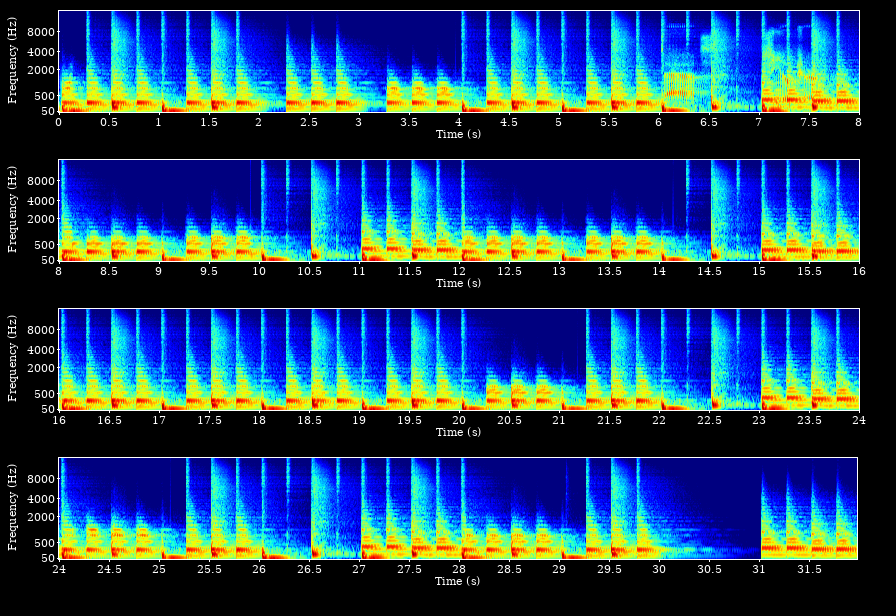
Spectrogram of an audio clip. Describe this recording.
synth loop
Another loop! :D have fun (created with Fl studio mobile)
drums, dubstep, happy, loop, synth, synthesizer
